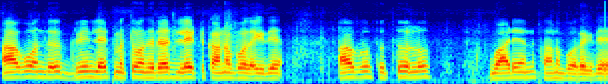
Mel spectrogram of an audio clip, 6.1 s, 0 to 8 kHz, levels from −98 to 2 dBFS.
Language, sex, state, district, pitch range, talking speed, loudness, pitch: Kannada, male, Karnataka, Koppal, 140-160 Hz, 130 wpm, -17 LUFS, 150 Hz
